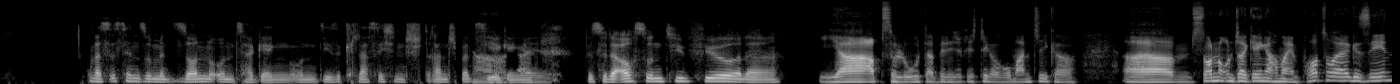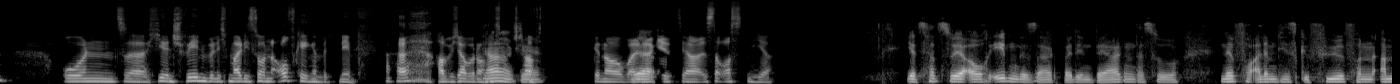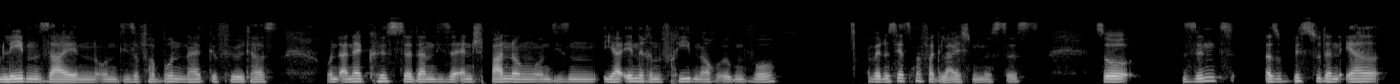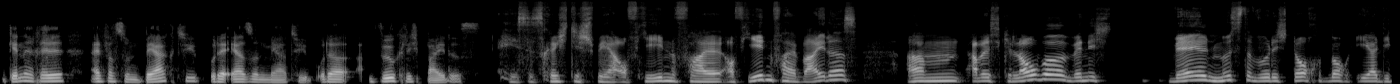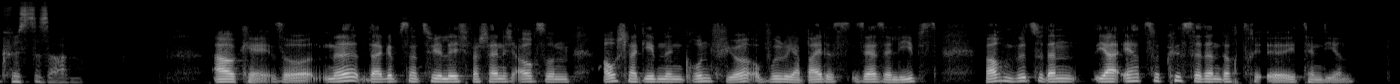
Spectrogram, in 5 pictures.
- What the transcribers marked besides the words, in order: chuckle
- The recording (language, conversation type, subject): German, podcast, Was fasziniert dich mehr: die Berge oder die Küste?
